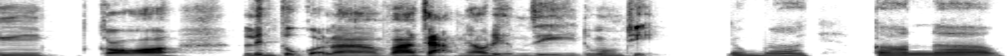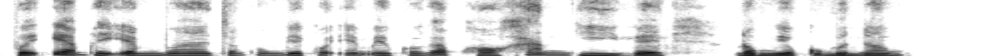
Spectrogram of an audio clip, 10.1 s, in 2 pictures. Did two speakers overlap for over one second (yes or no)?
no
